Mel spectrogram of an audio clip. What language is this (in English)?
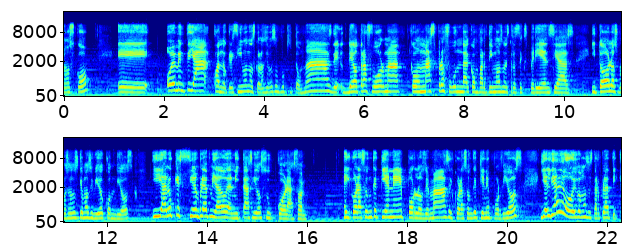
Spanish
